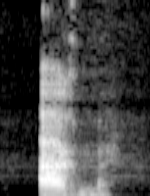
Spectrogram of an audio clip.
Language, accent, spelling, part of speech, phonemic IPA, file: French, Canada, arment, verb, /aʁm/, LL-Q150 (fra)-arment.wav
- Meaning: third-person plural present indicative/subjunctive of armer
